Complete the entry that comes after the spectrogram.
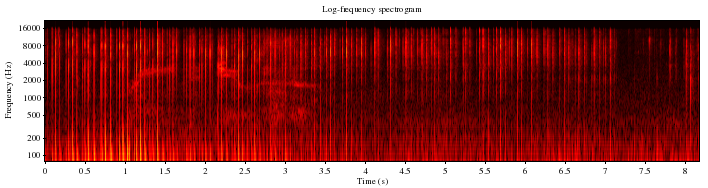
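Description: A dark glass potion-style bottle with a paper label and stopper is held up and tapped and scratched with long acrylic nails. The result is a dense, rapid stream of bright, dry clicks and scratchy rattling with almost no ring, easing to softer, sparser taps near the end.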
